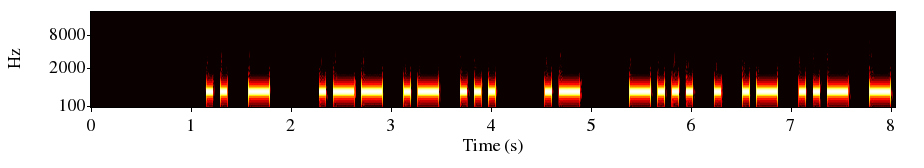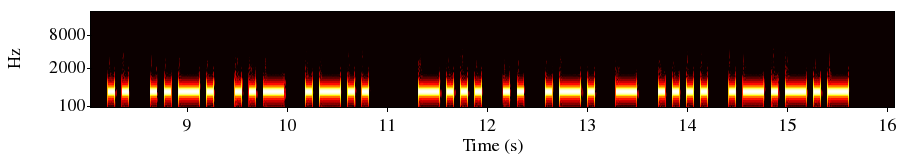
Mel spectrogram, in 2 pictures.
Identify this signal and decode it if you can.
Morse code, heard as a keyed tone, about 17 wpm, 700 Hz. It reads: IT WAS A BEAUTIFUL BIRTH.
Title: Sentences from Top 1000 Words - Review Part 5 - 17wpm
